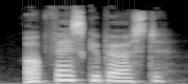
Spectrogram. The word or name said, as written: opvaskebørste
